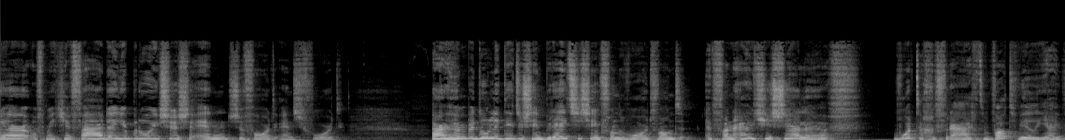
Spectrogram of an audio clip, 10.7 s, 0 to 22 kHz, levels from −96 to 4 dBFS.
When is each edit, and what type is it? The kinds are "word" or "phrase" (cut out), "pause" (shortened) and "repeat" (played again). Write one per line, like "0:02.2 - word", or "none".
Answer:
none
